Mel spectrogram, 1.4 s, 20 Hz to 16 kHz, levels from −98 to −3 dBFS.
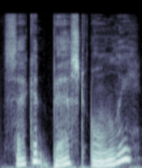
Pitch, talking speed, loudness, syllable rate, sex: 130 Hz, 125 wpm, -16 LUFS, 3.9 syllables/s, male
